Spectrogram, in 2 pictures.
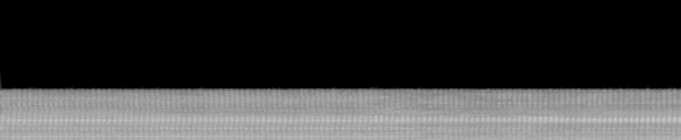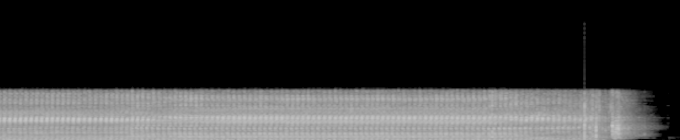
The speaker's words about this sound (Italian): Il rumore che viene prodotto dall'impatto della valvola con il bilanciere in un motore monocilindrico è il seguente.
